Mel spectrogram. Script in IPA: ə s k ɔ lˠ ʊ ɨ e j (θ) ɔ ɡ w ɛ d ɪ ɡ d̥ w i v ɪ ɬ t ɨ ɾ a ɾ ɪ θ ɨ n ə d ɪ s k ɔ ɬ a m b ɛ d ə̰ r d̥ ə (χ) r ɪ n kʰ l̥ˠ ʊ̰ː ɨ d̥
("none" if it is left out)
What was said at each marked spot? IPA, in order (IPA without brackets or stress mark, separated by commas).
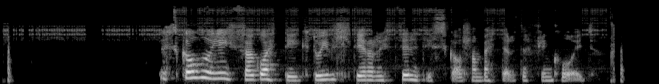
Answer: θ, f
